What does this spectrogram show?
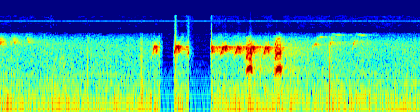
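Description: Small birds chirping, with a quick run of chirps about three to four seconds in and a brief cut in the sound just before it.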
